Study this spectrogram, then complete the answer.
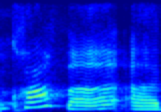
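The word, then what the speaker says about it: CLPHA: authorities next slide please so klafa that's how we pronounce that acronym is a national nonprofit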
